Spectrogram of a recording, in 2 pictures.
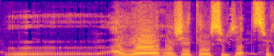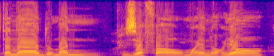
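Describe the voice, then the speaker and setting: A man's voice: mid-range voice, measured pace, gravelly. A man from Congo, a singer being interviewed, talking casually with many hesitations. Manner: relaxed, hesitant with many fillers. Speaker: guest singer.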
